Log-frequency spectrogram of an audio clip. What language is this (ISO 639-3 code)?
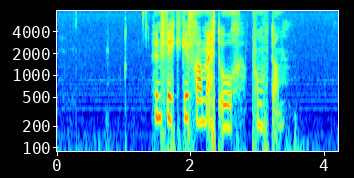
nor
